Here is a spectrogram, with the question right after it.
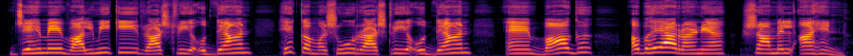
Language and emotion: Sindhi, neutral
